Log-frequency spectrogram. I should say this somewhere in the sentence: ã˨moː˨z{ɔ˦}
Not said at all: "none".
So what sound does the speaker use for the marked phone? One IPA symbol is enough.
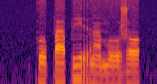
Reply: ɔ˦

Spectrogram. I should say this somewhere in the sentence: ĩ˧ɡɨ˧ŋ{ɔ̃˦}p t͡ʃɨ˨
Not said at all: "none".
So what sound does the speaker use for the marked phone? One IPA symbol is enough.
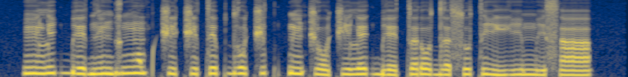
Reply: ɔ̃˦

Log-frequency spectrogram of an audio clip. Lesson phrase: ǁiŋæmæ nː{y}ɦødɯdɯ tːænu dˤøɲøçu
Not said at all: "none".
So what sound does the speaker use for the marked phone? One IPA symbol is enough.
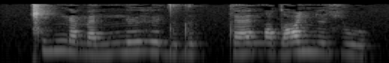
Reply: ø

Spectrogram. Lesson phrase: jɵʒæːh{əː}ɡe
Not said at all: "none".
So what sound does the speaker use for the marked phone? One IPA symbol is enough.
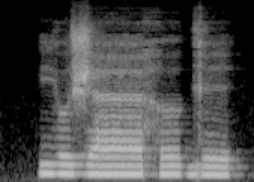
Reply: əː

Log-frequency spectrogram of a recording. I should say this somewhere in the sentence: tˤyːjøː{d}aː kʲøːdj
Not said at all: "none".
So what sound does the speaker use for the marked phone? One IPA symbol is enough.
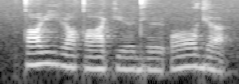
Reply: tˤ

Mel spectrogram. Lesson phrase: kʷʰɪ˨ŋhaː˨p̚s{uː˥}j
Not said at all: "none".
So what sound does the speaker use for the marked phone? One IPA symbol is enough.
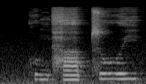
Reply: uː˥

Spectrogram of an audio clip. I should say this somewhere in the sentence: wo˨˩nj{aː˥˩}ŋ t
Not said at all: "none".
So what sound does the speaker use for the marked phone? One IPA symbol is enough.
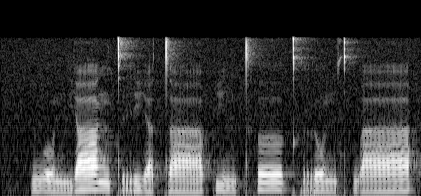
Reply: aː˥˩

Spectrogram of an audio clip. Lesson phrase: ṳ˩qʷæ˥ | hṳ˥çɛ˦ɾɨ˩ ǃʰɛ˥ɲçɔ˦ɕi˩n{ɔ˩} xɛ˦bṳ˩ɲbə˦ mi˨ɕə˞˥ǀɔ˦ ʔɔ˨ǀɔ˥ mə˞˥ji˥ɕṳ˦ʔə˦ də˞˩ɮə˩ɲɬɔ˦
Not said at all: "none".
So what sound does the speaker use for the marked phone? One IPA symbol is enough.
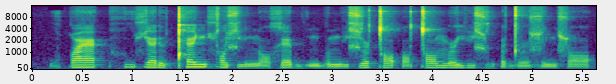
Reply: ɔ˩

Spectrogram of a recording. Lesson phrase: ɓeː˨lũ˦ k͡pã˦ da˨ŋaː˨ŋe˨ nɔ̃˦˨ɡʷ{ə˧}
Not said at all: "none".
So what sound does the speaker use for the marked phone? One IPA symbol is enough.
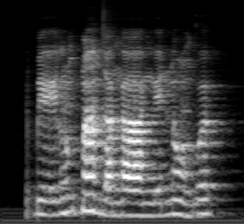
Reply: ə˦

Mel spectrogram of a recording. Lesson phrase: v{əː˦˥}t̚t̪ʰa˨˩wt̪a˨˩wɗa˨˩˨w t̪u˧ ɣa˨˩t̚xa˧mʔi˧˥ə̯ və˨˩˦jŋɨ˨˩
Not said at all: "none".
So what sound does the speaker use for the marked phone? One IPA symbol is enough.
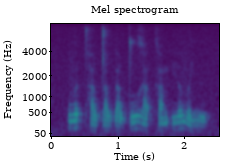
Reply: əː˦˥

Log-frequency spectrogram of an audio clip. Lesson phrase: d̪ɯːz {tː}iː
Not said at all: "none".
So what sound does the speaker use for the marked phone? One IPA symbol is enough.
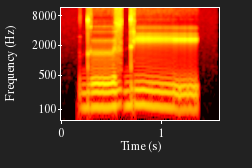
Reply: d̪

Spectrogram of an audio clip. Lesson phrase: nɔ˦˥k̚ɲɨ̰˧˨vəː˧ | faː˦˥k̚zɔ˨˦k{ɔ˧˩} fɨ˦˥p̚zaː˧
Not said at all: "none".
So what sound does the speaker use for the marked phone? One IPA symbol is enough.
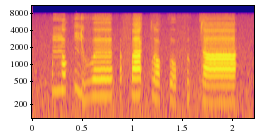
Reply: o˧˩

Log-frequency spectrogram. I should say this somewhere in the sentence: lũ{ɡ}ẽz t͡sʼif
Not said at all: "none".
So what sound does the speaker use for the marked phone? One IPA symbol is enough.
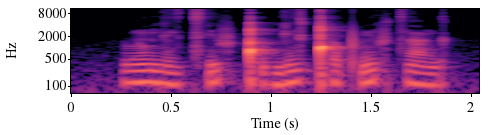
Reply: ɡ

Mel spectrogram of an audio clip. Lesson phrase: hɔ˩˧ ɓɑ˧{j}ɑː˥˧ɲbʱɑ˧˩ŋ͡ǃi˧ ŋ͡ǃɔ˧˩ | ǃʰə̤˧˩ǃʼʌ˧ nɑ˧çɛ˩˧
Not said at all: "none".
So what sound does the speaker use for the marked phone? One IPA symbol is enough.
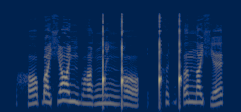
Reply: ç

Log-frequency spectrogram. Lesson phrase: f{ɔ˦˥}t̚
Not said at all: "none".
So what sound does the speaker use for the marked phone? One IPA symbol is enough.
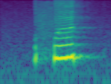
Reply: ə˦˥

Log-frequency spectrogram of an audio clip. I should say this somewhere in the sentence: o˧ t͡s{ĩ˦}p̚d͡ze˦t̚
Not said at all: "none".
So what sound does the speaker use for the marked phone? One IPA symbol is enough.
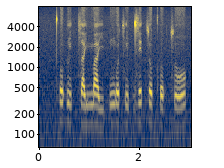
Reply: ĩ˨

